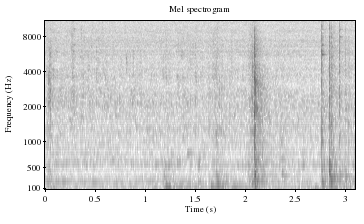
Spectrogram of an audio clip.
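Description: Tap water runs over lettuce being washed in a kitchen sink, a soft steady splash with a few sharper spattering bursts near the end, close and fairly quiet, with no talking.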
